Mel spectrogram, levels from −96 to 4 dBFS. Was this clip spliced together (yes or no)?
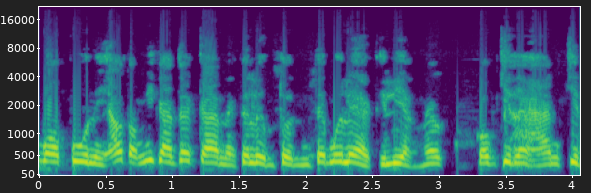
yes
